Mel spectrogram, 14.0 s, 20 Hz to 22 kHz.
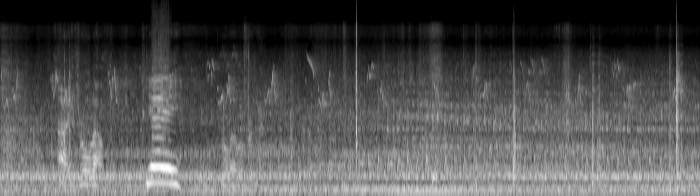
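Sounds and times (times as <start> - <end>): engine idling: 0.0 - 14.0.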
